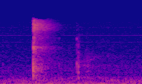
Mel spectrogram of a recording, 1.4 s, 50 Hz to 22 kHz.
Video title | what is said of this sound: T-10 Parachute Hollywood JMPI sequence. U.S. Army Jumpmaster School | tap it with the knuckles of the right hand one time to ensure it sounds solid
